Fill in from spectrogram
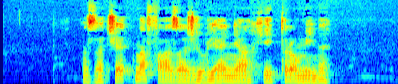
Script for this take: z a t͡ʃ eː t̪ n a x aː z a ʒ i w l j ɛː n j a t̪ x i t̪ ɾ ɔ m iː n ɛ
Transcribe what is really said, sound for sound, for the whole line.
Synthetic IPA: z a t͡ʃ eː t̪ n a f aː z a ʒ i w l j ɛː n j a x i t̪ ɾ ɔ m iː n ɛ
